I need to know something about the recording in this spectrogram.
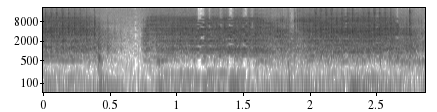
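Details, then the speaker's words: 1:28 scale RC wheel loader (Rui Chang QY2302): harsh high-pitched buzzing whir dipping and returning as the cheap plastic toy gear motors start and stop; typical noisy toy motors, as expected, nothing wrong. "like very noisy it's obviously cheap plastic you know general toy sort of motors it's not surprising about that at all if it's what you would expect"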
